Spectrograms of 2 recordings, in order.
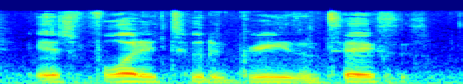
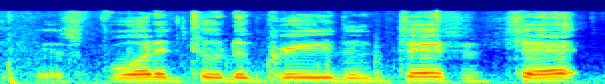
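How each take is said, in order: First: Said in the usual way. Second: Louder and higher, proclaiming "forty-two degrees"; loud announcement. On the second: Shown as a demonstration. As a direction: shout the news to chat. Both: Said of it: "repeats the line".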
